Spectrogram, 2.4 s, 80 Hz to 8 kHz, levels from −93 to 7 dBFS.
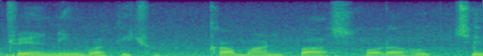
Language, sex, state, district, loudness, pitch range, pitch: Bengali, male, West Bengal, Jhargram, -17 LUFS, 150-155 Hz, 155 Hz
